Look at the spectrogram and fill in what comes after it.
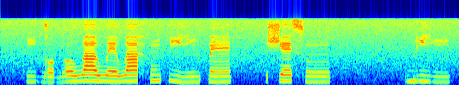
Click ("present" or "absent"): absent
